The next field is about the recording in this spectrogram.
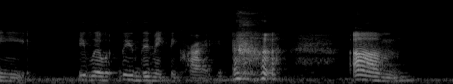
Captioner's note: chuckles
